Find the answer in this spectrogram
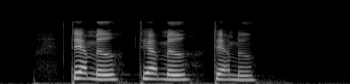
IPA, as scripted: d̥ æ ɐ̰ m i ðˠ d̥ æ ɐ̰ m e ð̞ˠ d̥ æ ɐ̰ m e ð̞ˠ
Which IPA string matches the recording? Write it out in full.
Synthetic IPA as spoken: d̥ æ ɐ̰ m e ðˠ d̥ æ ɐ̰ m e ð̞ˠ d̥ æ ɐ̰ m e ð̞ˠ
